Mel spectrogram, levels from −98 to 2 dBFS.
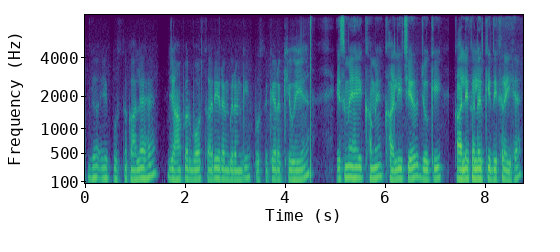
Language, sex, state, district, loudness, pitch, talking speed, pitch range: Hindi, male, Bihar, Jamui, -27 LUFS, 130 Hz, 190 wpm, 125-140 Hz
